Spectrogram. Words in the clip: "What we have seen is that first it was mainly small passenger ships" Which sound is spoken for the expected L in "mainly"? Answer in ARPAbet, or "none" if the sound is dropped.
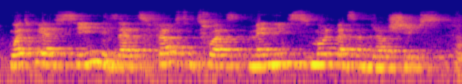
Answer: none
